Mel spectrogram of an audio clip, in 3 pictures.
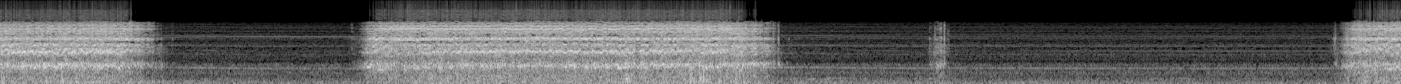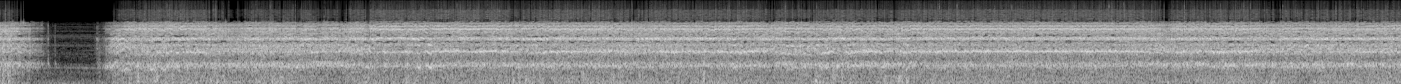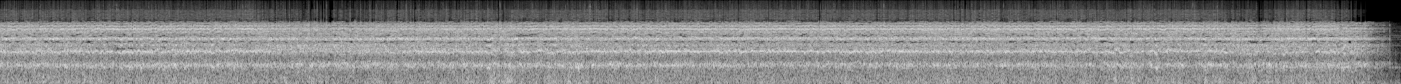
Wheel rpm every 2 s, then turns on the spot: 150, 30, 220, 150, 0, 0, 30, 100, 220, 230, 230, 230, 230, 230, 230, 220, 230, 230, 230, 230, 170.
none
